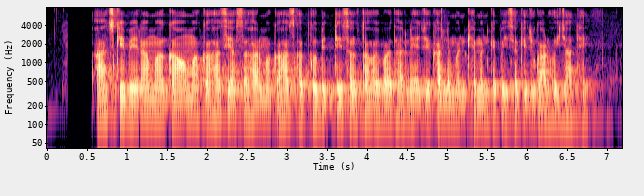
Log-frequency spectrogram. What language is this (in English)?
Chhattisgarhi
